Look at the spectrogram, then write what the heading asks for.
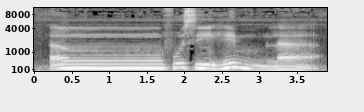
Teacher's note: Dalam ilmu tajwid ini disebut dengan izhar syafawi. Jadi harus dibaca dengan izhar, dibaca dengan jelas. Jelas huruf mim sukunnya dan jelas huruf lamnya.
